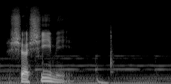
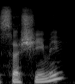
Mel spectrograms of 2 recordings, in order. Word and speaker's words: sashimi: still on loan is shashimi wait is it shashimi or shashimi wait actually I've never written it out before is it Sashimi oh sa Sashimi Sashimi yeah Sashimi yeah I see this is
